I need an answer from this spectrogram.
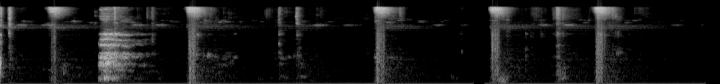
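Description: Close-up eating mouth sounds: irregular sharp lip smacks and chewing clicks, about ten in all, with a longer, fuller sound about a second in.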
